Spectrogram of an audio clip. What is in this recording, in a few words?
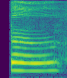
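"feng1", Mandarin Chinese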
